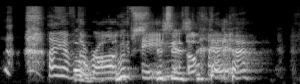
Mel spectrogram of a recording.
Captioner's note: laughs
